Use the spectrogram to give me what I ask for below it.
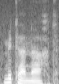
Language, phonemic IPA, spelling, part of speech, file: German, /ˈmɪtɐnaχt/, Mitternacht, noun, De-Mitternacht.ogg
- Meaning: 1. midnight 2. north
